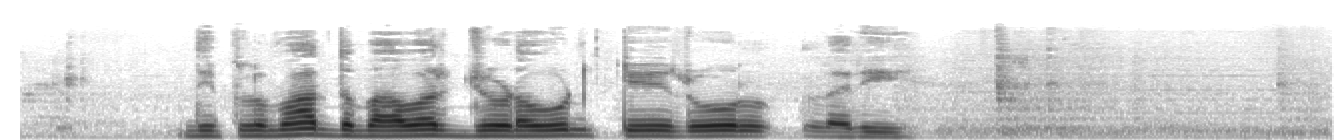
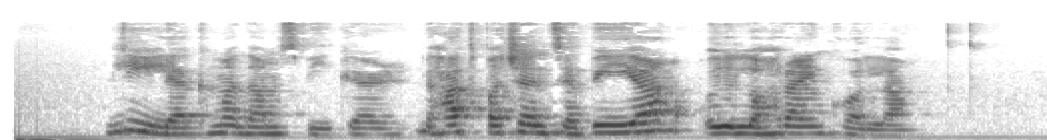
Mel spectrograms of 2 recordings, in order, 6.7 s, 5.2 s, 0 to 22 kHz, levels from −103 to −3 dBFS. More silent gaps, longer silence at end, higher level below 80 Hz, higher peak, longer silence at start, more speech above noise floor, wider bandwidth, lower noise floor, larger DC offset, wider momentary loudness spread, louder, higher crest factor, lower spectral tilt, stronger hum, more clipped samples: neither; first, 2.2 s vs 0.7 s; second, -80 dBFS vs -74 dBFS; first, -8 dBFS vs -20 dBFS; first, 0.95 s vs 0.05 s; first, 47 dB vs 28 dB; second, 9 kHz vs 11.5 kHz; first, -70 dBFS vs -65 dBFS; neither; first, 15 LU vs 12 LU; first, -24 LUFS vs -37 LUFS; about the same, 18 dB vs 18 dB; first, -8.5 dB/octave vs -4 dB/octave; neither; neither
